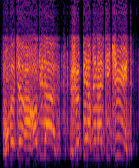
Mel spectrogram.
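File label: French damaged engine mood med; War Thunder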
